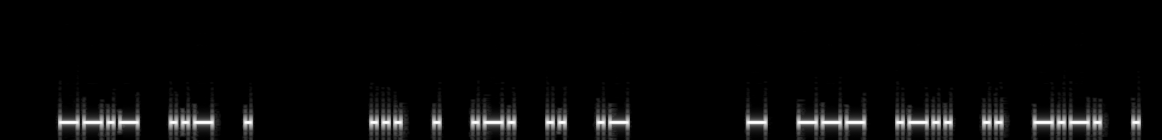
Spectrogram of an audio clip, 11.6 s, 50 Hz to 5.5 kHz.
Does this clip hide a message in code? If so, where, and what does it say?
Yes: Morse code from 0.6 to 11.4 s, heard as a keyed tone, about 20 wpm, spaced as for 15 wpm, 750 Hz. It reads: QUE SERIA TOLICE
